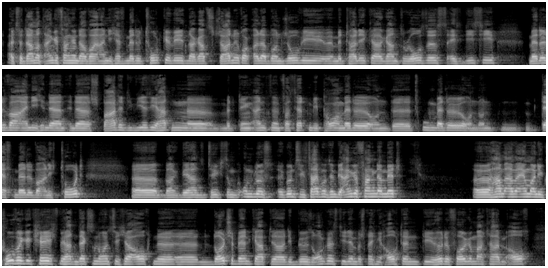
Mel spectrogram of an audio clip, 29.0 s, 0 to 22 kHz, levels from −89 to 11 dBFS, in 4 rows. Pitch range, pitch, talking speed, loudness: 140-155 Hz, 145 Hz, 205 wpm, -20 LUFS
